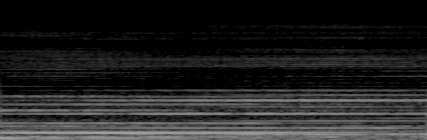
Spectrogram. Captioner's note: none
